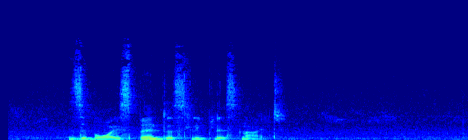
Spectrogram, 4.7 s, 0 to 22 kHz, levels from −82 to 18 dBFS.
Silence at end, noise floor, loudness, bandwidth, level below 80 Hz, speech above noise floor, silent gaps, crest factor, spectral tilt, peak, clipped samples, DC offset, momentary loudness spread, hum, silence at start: 0 s; -62 dBFS; -40 LUFS; 16 kHz; -90 dBFS; 23 dB; none; 22 dB; -4.5 dB/octave; -22 dBFS; under 0.1%; under 0.1%; 25 LU; none; 0.1 s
